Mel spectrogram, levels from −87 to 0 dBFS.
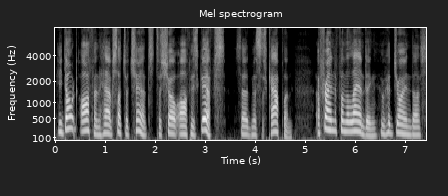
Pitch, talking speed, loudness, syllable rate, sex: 180 Hz, 195 wpm, -19 LUFS, 4.4 syllables/s, male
